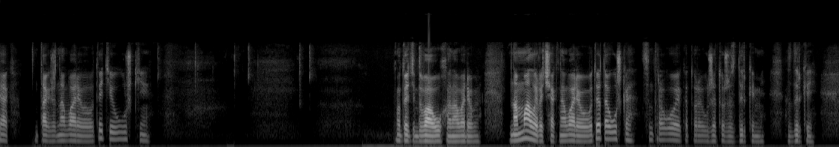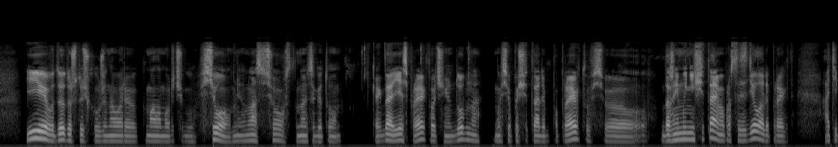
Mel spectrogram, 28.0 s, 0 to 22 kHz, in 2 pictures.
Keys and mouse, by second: 2.7-3.3 middle drag, 4.2-4.5 shift+middle drag, 5.2-5.7 shift+middle drag, 20.1-20.6 shift+middle drag, 21.1-21.7 shift+middle drag, 21.9-27.9 middle drag.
